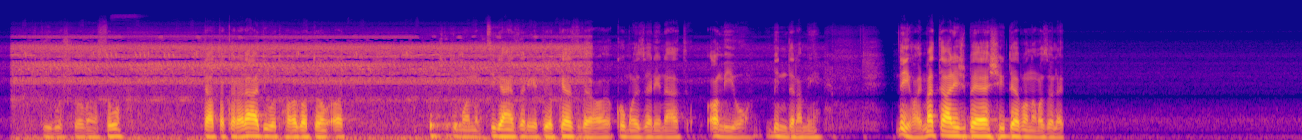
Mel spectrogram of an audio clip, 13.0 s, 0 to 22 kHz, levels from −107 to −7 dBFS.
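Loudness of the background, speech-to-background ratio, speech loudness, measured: -38.0 LUFS, 12.0 dB, -26.0 LUFS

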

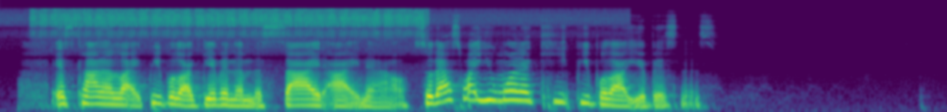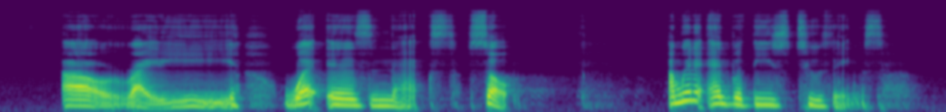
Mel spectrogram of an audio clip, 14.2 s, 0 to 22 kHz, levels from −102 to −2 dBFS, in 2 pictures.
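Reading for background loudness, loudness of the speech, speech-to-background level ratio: -36.0 LUFS, -19.5 LUFS, 16.5 dB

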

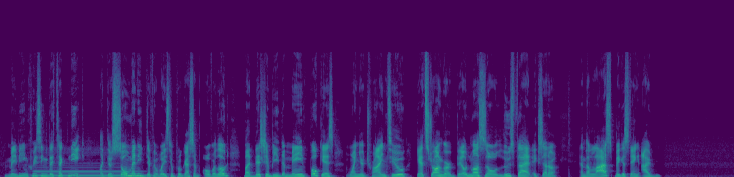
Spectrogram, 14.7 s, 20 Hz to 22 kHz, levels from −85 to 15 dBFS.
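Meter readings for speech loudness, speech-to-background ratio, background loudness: -27.5 LUFS, 13.0 dB, -40.5 LUFS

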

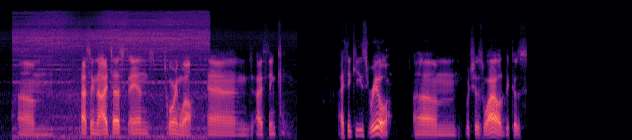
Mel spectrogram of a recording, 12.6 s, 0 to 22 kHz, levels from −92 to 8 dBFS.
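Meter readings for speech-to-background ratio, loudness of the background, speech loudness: 14.0 dB, -40.5 LUFS, -26.5 LUFS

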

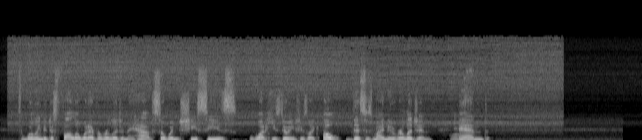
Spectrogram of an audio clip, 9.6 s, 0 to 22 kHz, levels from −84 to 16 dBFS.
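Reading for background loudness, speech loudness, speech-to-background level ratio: -36.0 LUFS, -23.0 LUFS, 13.0 dB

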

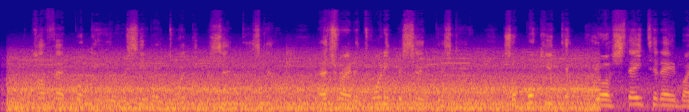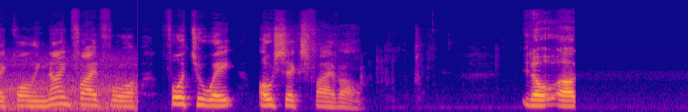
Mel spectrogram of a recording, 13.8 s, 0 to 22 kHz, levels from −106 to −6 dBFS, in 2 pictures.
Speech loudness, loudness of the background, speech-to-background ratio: -35.0 LUFS, -30.5 LUFS, -4.5 dB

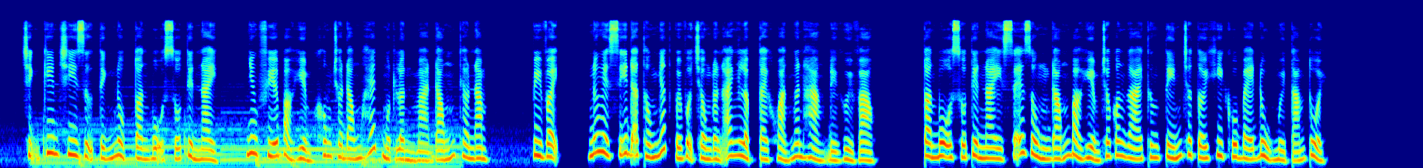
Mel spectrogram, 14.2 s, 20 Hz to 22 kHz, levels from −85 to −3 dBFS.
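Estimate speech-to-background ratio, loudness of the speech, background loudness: 15.0 dB, -23.5 LUFS, -38.5 LUFS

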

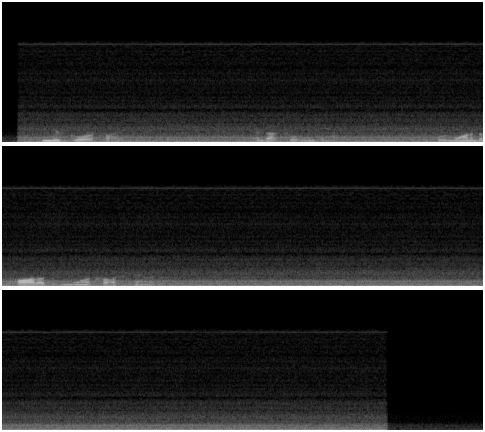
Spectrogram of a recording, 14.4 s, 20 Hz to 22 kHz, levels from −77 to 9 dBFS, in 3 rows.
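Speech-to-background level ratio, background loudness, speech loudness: 10.0 dB, -33.0 LUFS, -23.0 LUFS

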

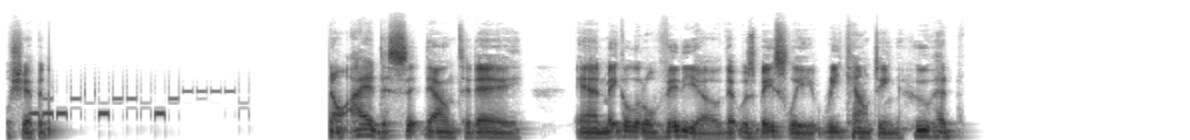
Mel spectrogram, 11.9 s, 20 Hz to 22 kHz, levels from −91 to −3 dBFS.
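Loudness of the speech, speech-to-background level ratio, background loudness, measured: -22.0 LUFS, 16.0 dB, -38.0 LUFS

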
